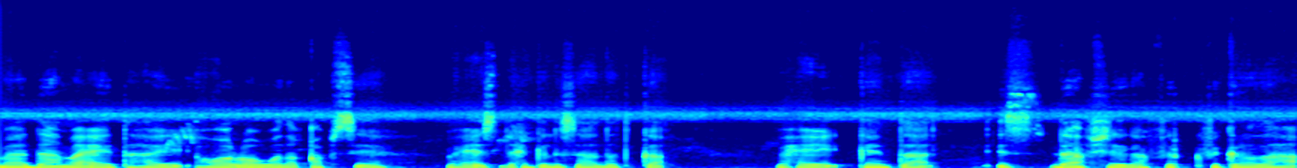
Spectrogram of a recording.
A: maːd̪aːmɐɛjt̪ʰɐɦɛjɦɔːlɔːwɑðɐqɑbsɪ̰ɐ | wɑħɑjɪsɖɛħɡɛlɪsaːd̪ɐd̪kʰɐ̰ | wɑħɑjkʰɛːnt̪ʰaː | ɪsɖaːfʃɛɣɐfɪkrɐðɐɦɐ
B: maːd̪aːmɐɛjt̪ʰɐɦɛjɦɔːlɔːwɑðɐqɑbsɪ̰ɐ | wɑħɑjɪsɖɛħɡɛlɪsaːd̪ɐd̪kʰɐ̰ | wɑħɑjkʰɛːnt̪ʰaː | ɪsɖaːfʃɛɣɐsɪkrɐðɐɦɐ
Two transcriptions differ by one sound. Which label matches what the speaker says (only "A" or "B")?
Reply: A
